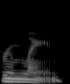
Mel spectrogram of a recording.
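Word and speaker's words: Rome Lane: and which was in a place called Rome, pronounced Room Lane.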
